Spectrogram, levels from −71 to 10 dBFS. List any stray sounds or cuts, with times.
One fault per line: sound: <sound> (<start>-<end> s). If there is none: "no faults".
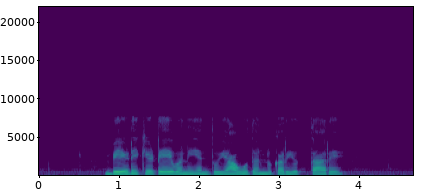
no faults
